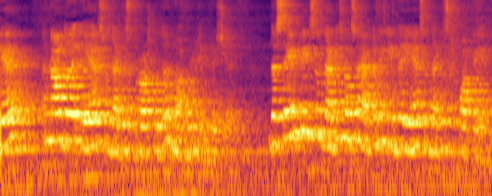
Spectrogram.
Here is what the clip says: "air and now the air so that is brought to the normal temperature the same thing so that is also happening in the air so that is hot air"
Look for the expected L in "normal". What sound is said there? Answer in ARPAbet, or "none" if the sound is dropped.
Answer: N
